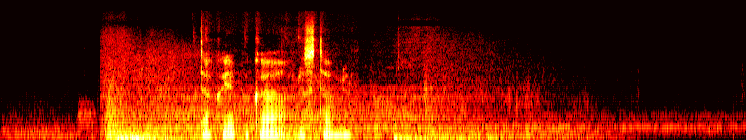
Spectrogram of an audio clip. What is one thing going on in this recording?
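Magical spell effects whoosh and shimmer.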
